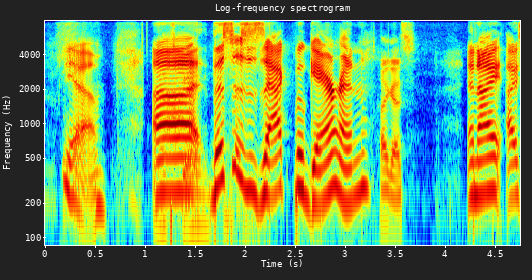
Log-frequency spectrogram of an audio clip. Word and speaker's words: Bugarin: that's sh way yeah uh this is Zach bugarin hi guys and I I say your name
